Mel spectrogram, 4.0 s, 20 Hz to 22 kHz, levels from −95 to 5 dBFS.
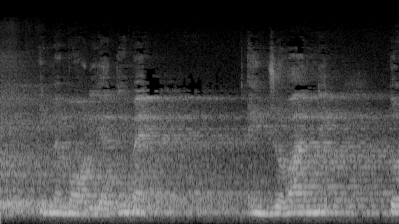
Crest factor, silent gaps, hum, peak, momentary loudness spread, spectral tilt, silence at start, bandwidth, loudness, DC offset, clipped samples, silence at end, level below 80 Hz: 14 dB; none; none; -16 dBFS; 10 LU; -5 dB/octave; 0 s; 11 kHz; -31 LUFS; under 0.1%; under 0.1%; 0 s; -80 dBFS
